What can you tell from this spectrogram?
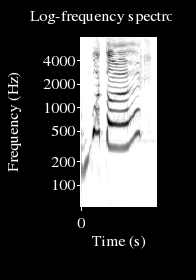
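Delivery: high, drawn-out disbelief; hammed-up incredulous reaction; mock shock. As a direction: exclaim it in slow, high-pitched astonishment. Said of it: "and I was like".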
